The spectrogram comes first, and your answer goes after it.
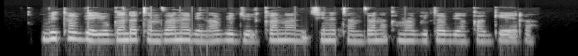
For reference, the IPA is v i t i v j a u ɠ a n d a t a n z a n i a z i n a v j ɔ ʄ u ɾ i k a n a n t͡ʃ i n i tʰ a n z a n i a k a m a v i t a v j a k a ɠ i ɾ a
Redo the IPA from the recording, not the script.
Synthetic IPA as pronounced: v i t a v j a u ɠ a n d a t a n z a n i a v i n a v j ɔ ʄ u l i k a n a n t͡ʃ i n i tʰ a n z a n i a k a m a v i t a v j a k a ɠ ɛ ɾ a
